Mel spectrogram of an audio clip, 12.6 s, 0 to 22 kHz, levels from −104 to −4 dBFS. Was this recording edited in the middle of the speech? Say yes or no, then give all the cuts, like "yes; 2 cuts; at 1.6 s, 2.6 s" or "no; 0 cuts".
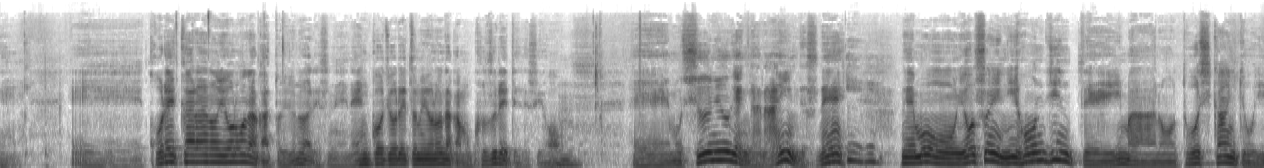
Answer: no; 0 cuts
